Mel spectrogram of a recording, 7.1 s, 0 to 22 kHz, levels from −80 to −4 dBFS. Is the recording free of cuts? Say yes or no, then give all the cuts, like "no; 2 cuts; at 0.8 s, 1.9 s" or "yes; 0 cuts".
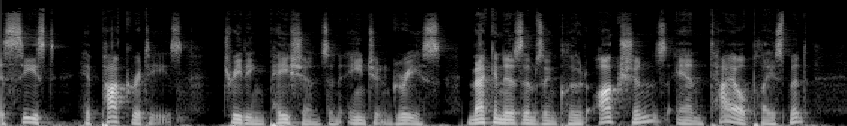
no; 1 cut; at 3.8 s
